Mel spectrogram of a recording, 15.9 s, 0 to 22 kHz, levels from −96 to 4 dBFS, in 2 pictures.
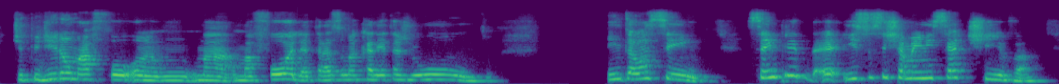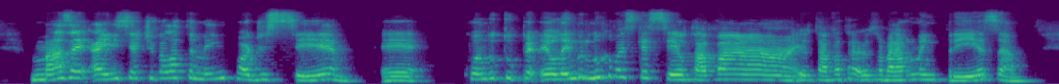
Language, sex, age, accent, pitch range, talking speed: Portuguese, female, 30-49, Brazilian, 210-310 Hz, 160 wpm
